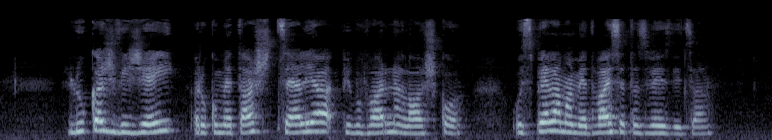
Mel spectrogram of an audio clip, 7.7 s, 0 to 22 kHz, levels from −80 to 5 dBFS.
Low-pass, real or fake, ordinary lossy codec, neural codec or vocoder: 19.8 kHz; fake; AAC, 32 kbps; vocoder, 48 kHz, 128 mel bands, Vocos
